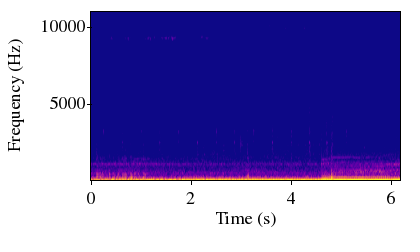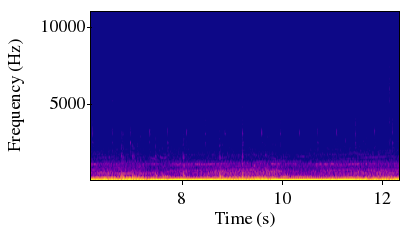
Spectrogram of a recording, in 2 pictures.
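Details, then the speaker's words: Built C7 Corvette Z06 with Magnuson 2300 supercharger and 2.6 upper, head-cam POV drive at 70°F: deep V8 rumble, throttle blips, and a soft crackling burble with pops on downshifts, which is just how it is, not a deliberate tune. "and it does got a little burble on the downshifts not t like that on purpose that's how it is"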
